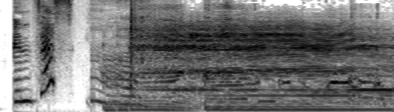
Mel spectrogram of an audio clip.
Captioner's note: groans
